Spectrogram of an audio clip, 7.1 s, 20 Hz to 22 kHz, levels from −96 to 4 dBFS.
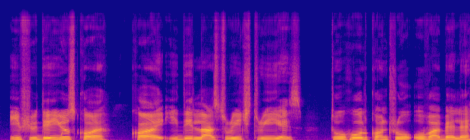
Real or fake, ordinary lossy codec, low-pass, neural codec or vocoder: fake; none; 19.8 kHz; vocoder, 44.1 kHz, 128 mel bands every 256 samples, BigVGAN v2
